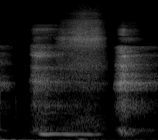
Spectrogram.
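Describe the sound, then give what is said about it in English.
A person imitates a sleeping baby's breathing: a long, slightly voiced, snuffly inhale, a brief pause, then a breathy exhale. No talking. “And the not breathing thing that they did as babies. Just this, you're listening to a little sleeping baby.”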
